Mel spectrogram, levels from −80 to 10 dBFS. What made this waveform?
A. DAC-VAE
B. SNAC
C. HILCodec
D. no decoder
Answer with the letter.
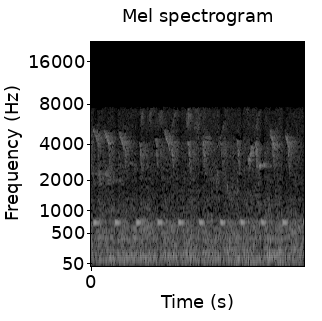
D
